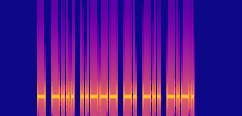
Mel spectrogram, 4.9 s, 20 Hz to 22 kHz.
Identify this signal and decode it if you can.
Morse code, heard as a keyed tone, about 25 wpm, 700 Hz. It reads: TB2NDC
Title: DXCC-100 Call Signs - 6 Characters - 25wpm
